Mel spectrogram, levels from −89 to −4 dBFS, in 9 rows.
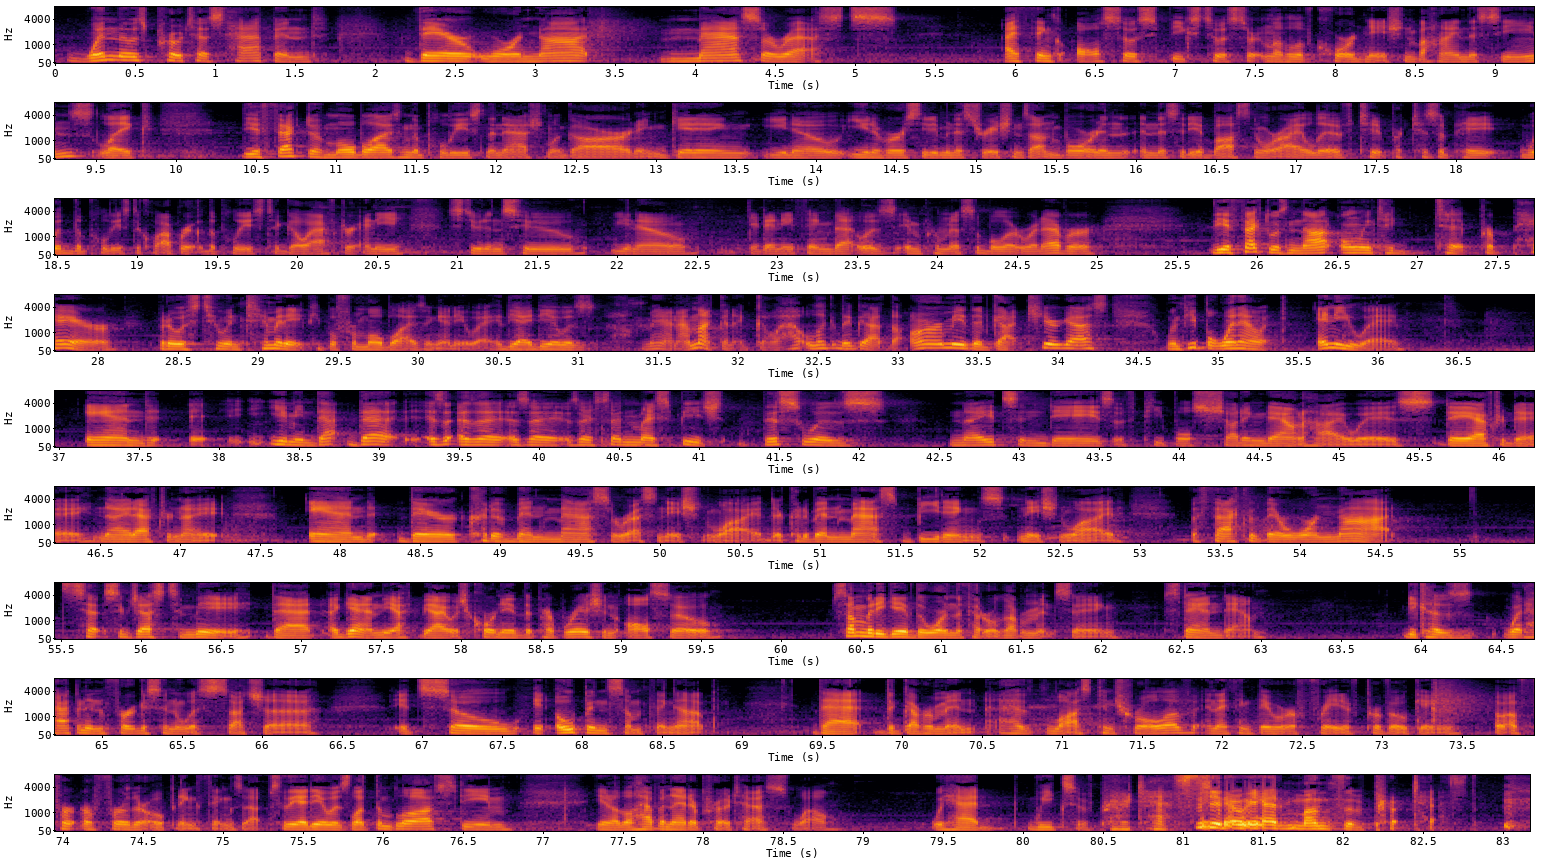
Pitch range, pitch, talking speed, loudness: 115-140 Hz, 125 Hz, 185 wpm, -26 LUFS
